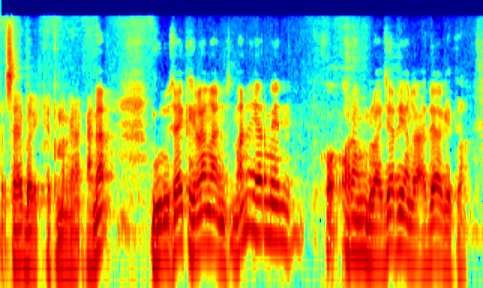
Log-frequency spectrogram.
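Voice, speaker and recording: Here a man talks with a fairly high pitch. His pitch swings very widely. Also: fairly quick pace. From Indonesia, Aceh Singkil. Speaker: senior journalist. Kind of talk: interview, life story.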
